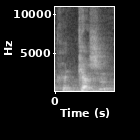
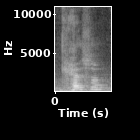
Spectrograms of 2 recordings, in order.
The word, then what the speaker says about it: Kesha: whole another level kette or what's her name casha Kesha it spelled like k k ratchet white girl that's what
